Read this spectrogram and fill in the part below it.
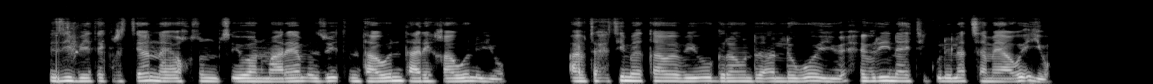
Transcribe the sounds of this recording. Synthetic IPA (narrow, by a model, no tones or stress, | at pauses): ʔɨzibe̞t̪ʰɐkɾɨst̪ʰijanːajɐxt̪umt͡sʼionmaɾijamɨzujt̪ʼɨnt̪ʰawɨnt̪ʰaɾixawʊnɨjːu | ʔaβt̪ʰɨħt̪ʰimɐkʰːaβaβiʔuɡɾawnd̪alːɐwo̞ɨjːuħɨβɾinajt̪ʰiɡʰulɨlat̪sɐmɐjawiɨjːu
